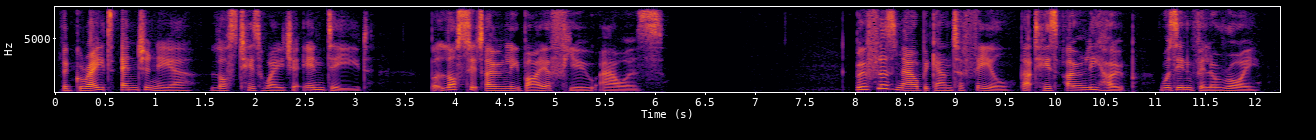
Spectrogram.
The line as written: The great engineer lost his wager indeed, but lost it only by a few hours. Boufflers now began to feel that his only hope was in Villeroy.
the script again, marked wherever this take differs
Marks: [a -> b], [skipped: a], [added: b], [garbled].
The great engineer lost his wager indeed, but lost it only by a few hours. Boufflers now began to feel that his only hope was in Villeroy.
